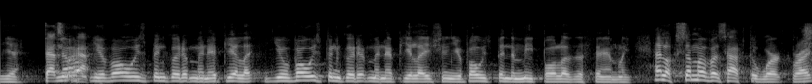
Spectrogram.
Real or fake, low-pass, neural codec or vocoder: fake; 7.2 kHz; vocoder, 44.1 kHz, 80 mel bands, Vocos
